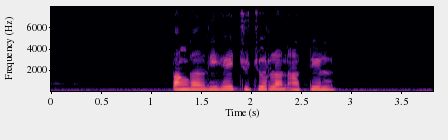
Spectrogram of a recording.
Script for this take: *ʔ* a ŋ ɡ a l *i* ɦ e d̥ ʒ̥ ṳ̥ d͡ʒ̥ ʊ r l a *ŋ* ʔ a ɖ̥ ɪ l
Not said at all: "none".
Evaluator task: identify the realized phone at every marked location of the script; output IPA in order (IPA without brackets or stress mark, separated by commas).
p, i, n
